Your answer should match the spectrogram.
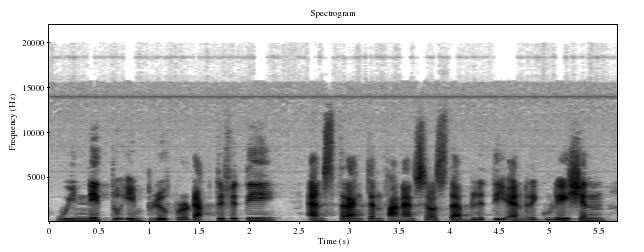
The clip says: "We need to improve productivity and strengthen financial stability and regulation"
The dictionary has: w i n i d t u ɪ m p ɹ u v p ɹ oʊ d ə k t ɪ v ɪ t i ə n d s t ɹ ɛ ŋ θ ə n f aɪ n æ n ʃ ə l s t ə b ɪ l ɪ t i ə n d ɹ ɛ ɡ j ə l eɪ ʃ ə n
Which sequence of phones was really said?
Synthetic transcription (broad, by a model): w i n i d t u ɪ m p ɹ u f p ɹ oʊ d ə k t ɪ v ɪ t i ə n s t ɹ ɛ ŋ t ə n f aɪ n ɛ n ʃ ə l s t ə b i l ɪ t i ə n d ɹ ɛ ɡ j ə l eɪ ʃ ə n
